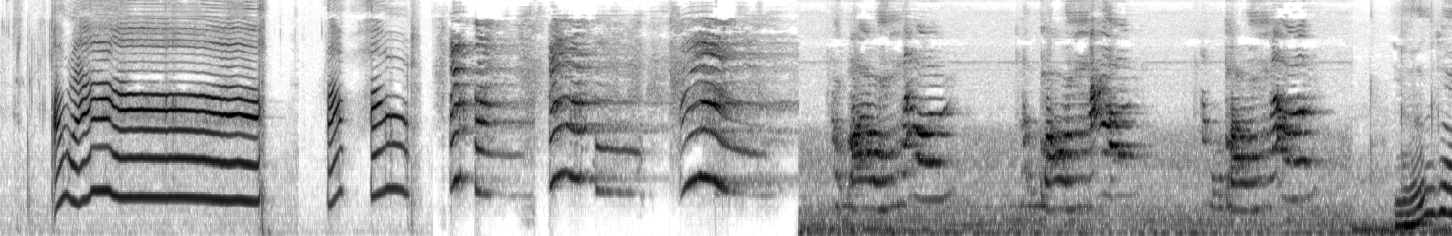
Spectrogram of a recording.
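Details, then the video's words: Domestic cats meowing indoors: a long steady high meow first, then several short rising-falling meows, followed by overlapping mews over a low steady hum, with speech and a squeak toy nearby. "Listen to the healing sounds of cats"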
